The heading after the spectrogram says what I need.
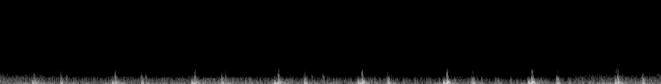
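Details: Normal heart sounds recorded through a stethoscope on own chest for ASMR, stomach gurgles noted elsewhere in the recording: steady, regular soft heartbeat thumps at about 70 beats a minute.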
